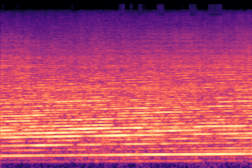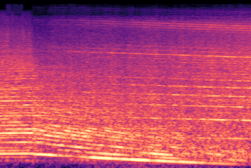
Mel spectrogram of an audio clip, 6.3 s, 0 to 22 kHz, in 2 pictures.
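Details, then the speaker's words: BMW E30 spec race car with a K24 engine swap (K-Power E30 kit): a hard, smooth rev through the VTEC crossover holding a high pitch, then dropping evenly as the throttle closes. Sounds strong and healthy. "the VTE crossover is insane this thing RS out it's oh my God it sounds so good"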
